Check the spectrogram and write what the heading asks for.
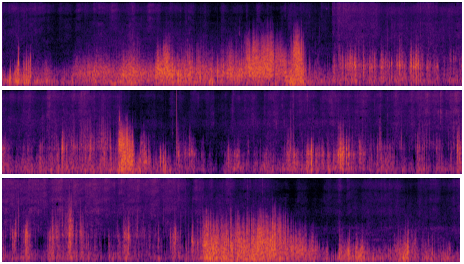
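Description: Wind buffeting the microphone in gusts, heaviest over the first few seconds and again near the end, with many short rustles and knocks of handling in between.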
